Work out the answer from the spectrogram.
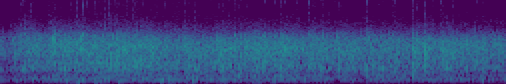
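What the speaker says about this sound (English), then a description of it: "How about a round of applause for him?" Applause from the audience at a state community and technical college system address, a steady, continuous wash of many hands clapping at moderate distance for the full length, fairly soft and even without any talk over it.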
